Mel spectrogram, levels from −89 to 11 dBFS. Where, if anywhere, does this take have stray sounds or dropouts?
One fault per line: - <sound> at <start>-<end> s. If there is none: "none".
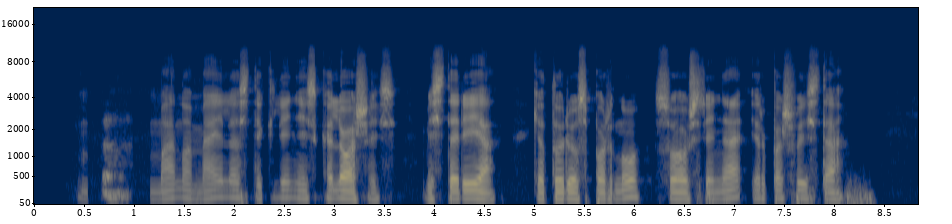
- laugh at 0.7-1.0 s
